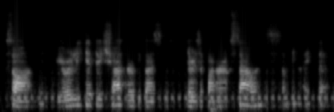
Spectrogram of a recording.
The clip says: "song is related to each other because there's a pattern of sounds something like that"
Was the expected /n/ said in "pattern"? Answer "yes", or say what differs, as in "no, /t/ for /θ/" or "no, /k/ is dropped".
no, /n/ is dropped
